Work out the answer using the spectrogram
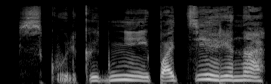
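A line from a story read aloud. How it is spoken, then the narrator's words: Whispered. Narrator (Russian): прошептал Шамис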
